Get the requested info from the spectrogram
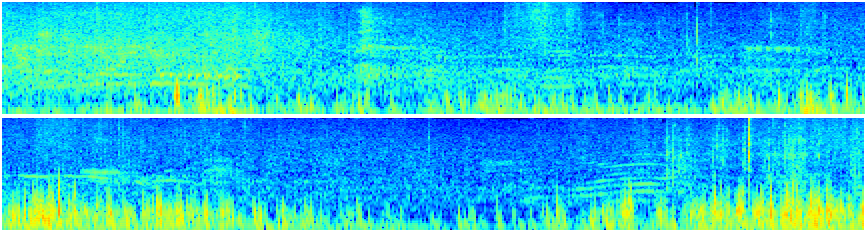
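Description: Outdoor park background: indistinct voices of people nearby, rising a little about halfway through, mixed with handling noise close to the microphone.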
